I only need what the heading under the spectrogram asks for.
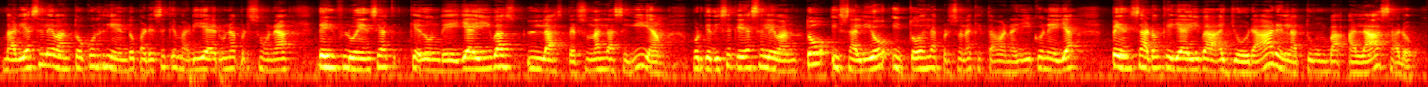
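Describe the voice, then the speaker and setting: A woman teaching a Bible study in a conversational way. She restarts phrases, adds asides to her listeners, and slows down to read scripture aloud. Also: fairly low pitch, fairly bright tone, a little hiss or hum. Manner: reads scripture aloud slowly.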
